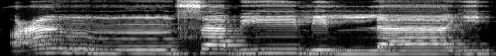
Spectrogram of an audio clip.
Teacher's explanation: لفظ اللہ کے لام کو باریک ادا کرنا ہے کیونکہ اس سے پہلے والا جو حرف ہے اس کے نیچے ہے زیر، تو لفظ اللہ کے لام کو باریک ادا کریں گے۔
